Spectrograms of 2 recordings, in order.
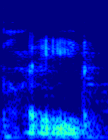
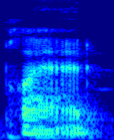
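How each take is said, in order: First: The vowel is a long A sound. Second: The vowel is a short A sound. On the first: The speaker calls it wrong. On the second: The speaker calls it right. "short vowel A that makes A"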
